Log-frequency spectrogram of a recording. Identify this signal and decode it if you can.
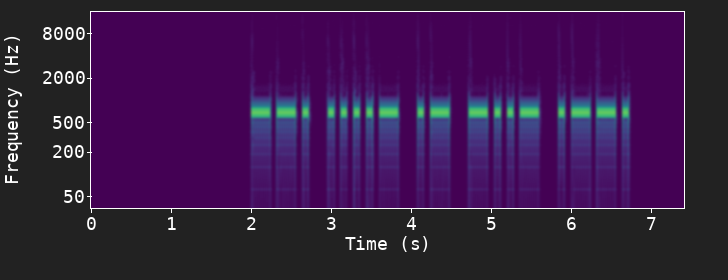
Morse code, heard as a keyed tone, about 15 wpm, 700 Hz. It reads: G4AXP
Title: DXCC-100 Call Signs - 5 Characters - Repeated 2x - 15wpm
